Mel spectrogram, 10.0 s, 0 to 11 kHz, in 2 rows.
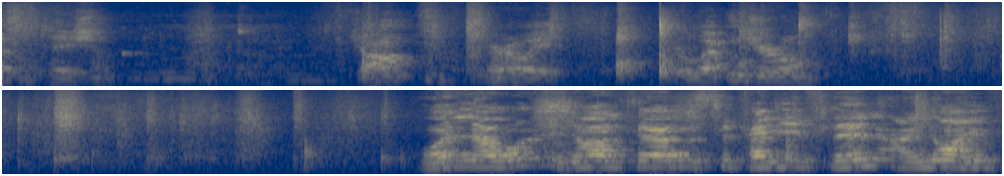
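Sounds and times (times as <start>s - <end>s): feet shuffling on wooden floor: 1.7s - 7.1s.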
